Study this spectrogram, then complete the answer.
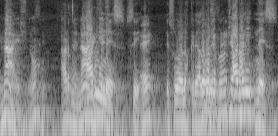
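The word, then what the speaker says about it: Næss: noruego noruego arne naes Cómo se escribe eso huela n a e s s es nes te dice no na es la a no se pronuncia en sueco parece que no en noruego Y ustedes saben vos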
